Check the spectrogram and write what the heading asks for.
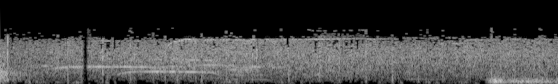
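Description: An audience breaks into steady, dense applause that holds at an even loudness for several seconds, with a brief whistle-like cheer rising over the clapping early on.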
